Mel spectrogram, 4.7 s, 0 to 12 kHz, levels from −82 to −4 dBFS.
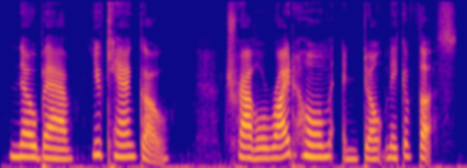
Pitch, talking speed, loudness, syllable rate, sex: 220 Hz, 165 wpm, -19 LUFS, 3.7 syllables/s, female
